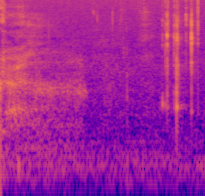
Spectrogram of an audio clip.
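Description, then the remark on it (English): A soft crunchy bite into a juicy habanero pepper, followed by a short pause and then a few crisp, quick chewing crunches, fairly quiet overall. “bites into this juicy habanero pepper.”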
